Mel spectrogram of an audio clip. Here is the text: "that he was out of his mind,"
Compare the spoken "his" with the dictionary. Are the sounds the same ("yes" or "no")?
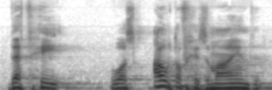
yes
